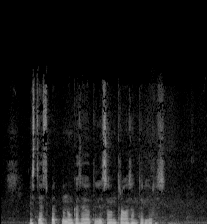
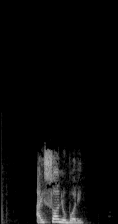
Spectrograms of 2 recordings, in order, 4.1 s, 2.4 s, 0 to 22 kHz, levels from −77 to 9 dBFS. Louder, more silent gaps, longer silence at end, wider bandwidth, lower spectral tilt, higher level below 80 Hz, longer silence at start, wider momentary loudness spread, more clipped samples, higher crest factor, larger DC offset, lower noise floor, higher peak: second, -23 LUFS vs -15 LUFS; neither; second, 0.35 s vs 0.7 s; first, 15 kHz vs 8 kHz; first, -5.5 dB/octave vs -3 dB/octave; first, -46 dBFS vs -60 dBFS; second, 0.2 s vs 0.75 s; second, 7 LU vs 14 LU; neither; about the same, 18 dB vs 18 dB; neither; second, -48 dBFS vs -72 dBFS; about the same, -4 dBFS vs -2 dBFS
